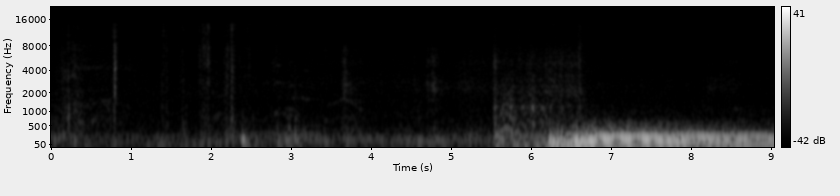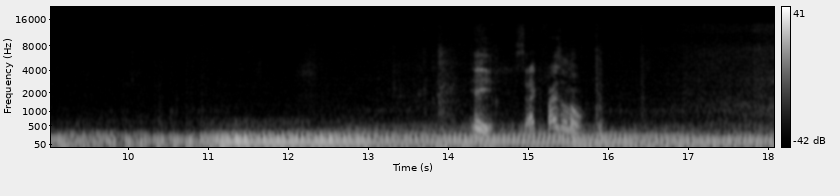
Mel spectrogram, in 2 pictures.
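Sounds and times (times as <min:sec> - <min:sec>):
car engine starting and idling: 0:05.0 - 0:18.0.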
